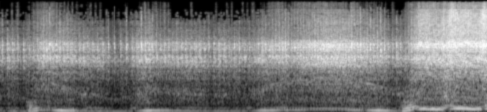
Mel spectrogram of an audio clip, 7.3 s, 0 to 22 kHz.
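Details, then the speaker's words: VW Golf 2 1.6 engine knocking near cylinder one while driving: hard knock over the revs, quickening as rpm climbs. Owner first suspected a lifter or camshaft; the cause was a collapsed timing belt roller bearing with its balls fallen out. A new roller fixed it. "вот она вся причина которая была стука ролик развалины шарики шарики скатились вниз все и он стучал стучит как зараза"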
